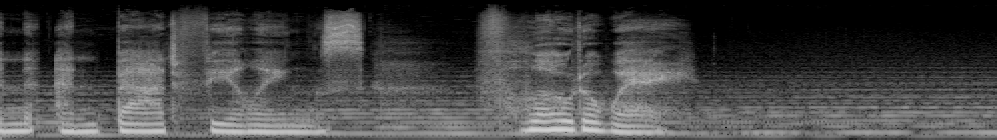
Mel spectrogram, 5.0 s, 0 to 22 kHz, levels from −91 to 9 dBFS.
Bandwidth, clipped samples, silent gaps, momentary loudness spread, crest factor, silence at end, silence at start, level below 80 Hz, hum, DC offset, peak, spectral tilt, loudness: 16.5 kHz; under 0.1%; none; 20 LU; 16 dB; 0 s; 0 s; -52 dBFS; none; under 0.1%; -4 dBFS; -5 dB/octave; -19 LUFS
